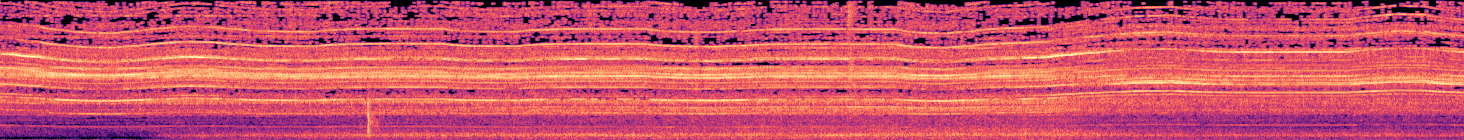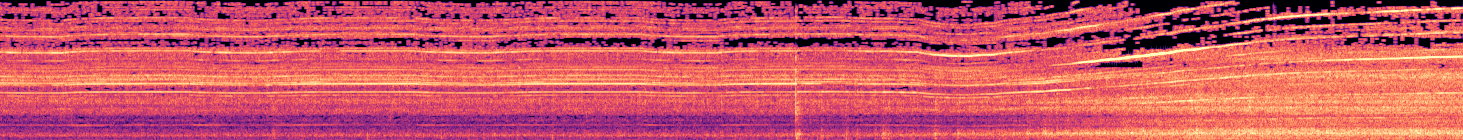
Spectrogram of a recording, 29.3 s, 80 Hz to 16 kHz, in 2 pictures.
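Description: KingTech K45G4+ model jet turbine starting up in the airframe: a steady high whine, joined about a second and a half in by a hissing burn. From about 24 seconds in the whine rises and the sound grows steadily louder as the turbine spools up.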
